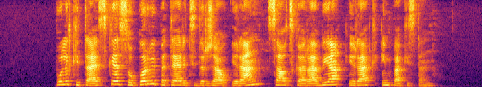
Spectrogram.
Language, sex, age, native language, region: Slovenian, female, 18-29, Slovenian, Gorenjska region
